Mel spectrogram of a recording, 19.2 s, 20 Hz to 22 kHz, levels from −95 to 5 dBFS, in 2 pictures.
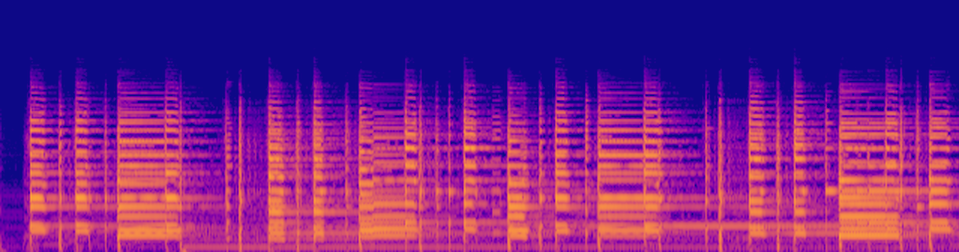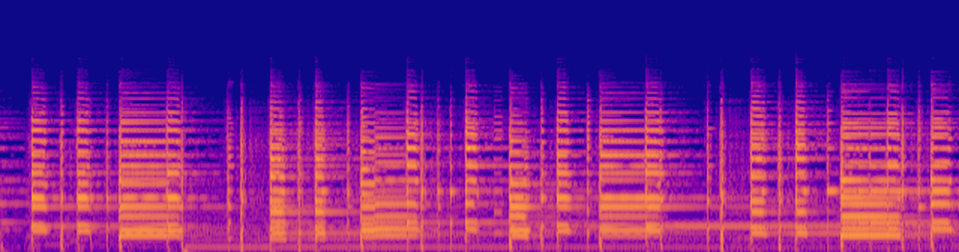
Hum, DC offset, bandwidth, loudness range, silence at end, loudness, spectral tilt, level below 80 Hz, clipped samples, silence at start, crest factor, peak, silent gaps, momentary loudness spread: none; under 0.1%; 6.6 kHz; 1 LU; 0 s; -21 LUFS; -6 dB/octave; -54 dBFS; under 0.1%; 0.3 s; 20 dB; -2 dBFS; none; 11 LU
